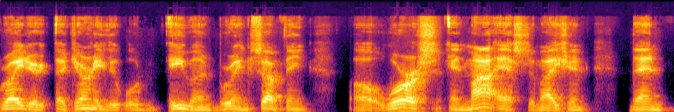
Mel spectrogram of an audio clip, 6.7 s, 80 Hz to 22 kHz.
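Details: Dysarthria in an adult man with ALS (amyotrophic lateral sclerosis), diagnosed February 2024 after earlier diagnoses of Parkinsonism, Parkinson's disease, spastic paraplegia and primary lateral sclerosis; he reports his ability to walk and speak is failing.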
